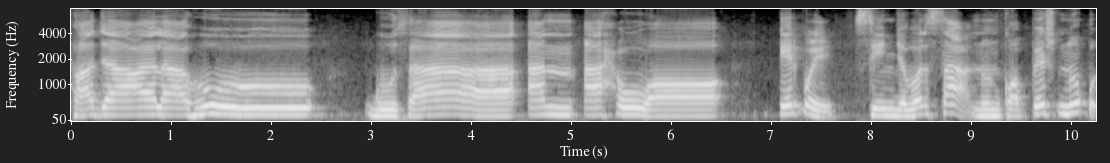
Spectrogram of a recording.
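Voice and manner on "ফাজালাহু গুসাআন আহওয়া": slow drawn-out tajweed chant; Quran recitation. Shown as a demonstration. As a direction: stretch every vowel like a teacher reciting. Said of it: "কিভাবে পড়তে হবে?".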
